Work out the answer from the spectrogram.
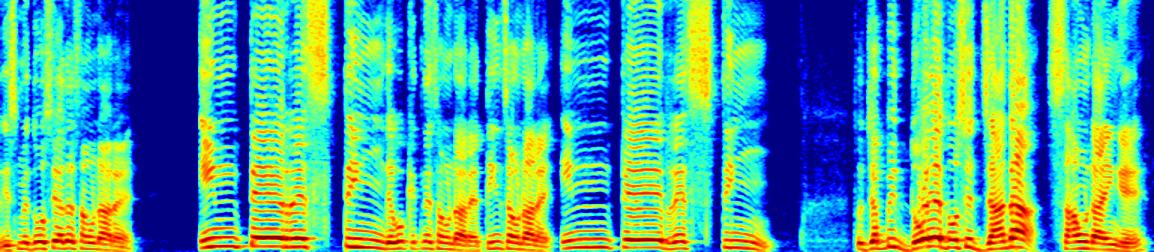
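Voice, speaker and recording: A man teaching English grammar in a chatty, scolding classroom lecture. He drags out example words slowly. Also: sits high. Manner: chatty and scolding, calls students "bhai" and "pagle".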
